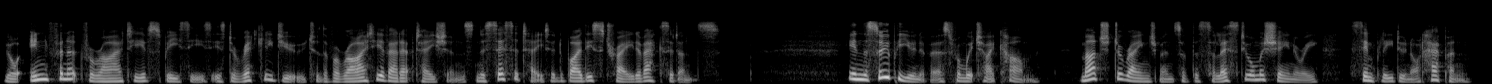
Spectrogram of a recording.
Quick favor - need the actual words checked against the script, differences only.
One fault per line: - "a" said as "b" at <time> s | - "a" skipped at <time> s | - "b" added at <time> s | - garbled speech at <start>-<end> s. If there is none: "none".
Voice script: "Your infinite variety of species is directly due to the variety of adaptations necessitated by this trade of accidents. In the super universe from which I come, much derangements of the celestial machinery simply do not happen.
none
